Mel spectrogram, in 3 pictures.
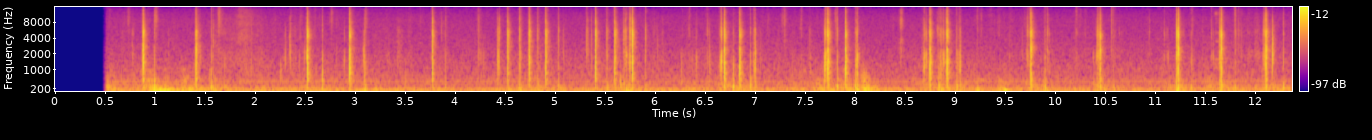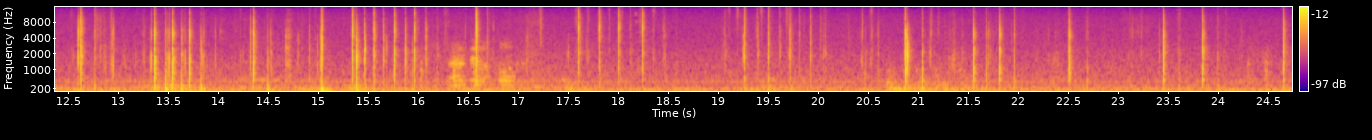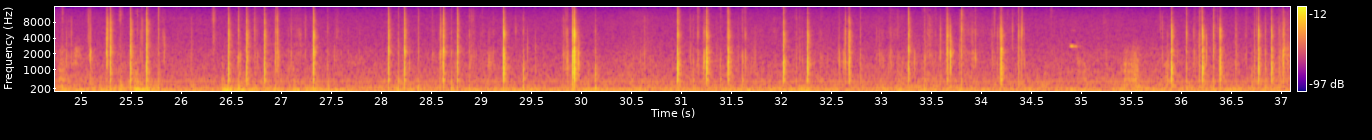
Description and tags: Cell Phone Dial Clicks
